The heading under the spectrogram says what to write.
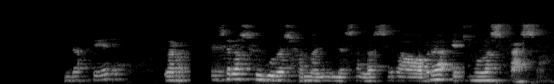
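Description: The whole speech clip sounds rough and grainy, with noise between harmonics and a thin top end, likely low-delay AAC compression at around 32 kbps.

From 1.79 to 2.19 s, between "fet la" and "a les figures femenines", AAC frame loss with concealment smears the sound into a noisy patch that decays and recovers. Another short phasey smear follows at 4.55 to 4.69 s.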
